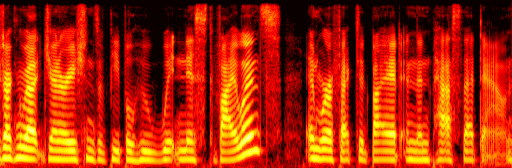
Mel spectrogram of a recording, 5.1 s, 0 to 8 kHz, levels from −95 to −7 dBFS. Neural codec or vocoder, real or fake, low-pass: none; real; 7.2 kHz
